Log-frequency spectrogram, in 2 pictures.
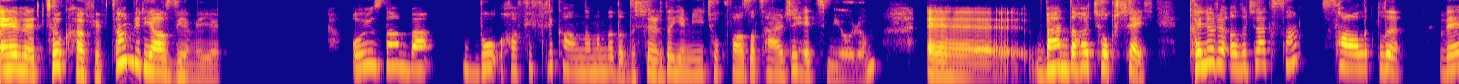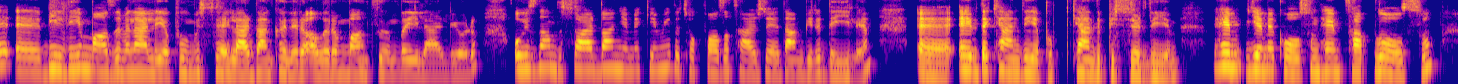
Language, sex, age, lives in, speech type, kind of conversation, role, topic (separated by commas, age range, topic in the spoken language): Turkish, female, 30-34, Netherlands, conversation, unstructured, none, En sevdiğin yemek hangisi ve onu neden seviyorsun?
